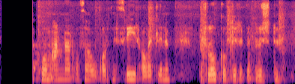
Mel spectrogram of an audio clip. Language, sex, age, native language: Icelandic, female, 50-59, Icelandic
